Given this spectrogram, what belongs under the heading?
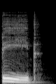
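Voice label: "beeb", English, British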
